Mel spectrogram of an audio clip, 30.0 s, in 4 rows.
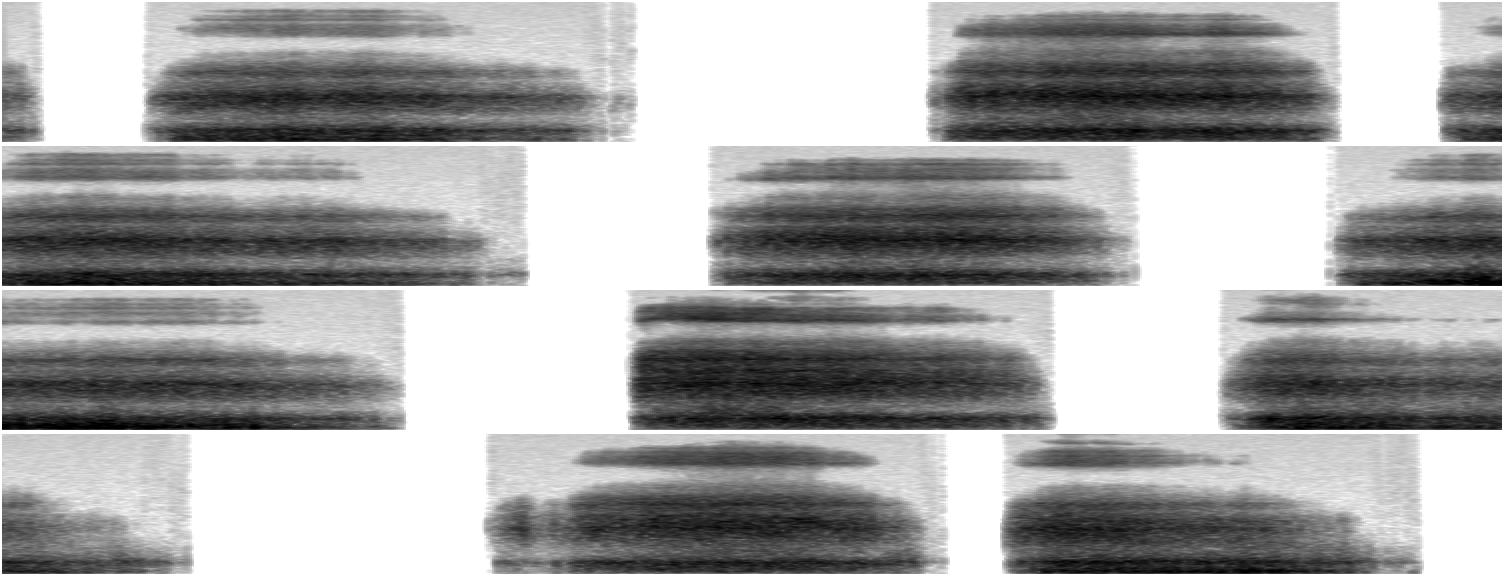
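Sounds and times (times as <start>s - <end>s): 
sleeping breath: 0.9s - 2.8s, 4.8s - 6.6s, 7.4s - 9.8s, 11.1s - 13.0s, 14.2s - 16.7s, 18.2s - 20.2s, 21.2s - 22.9s, 25.2s - 29.3s.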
